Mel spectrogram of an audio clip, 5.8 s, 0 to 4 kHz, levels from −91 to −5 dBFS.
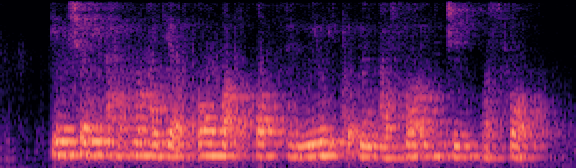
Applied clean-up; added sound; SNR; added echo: neural separator model SepFormer DNS4.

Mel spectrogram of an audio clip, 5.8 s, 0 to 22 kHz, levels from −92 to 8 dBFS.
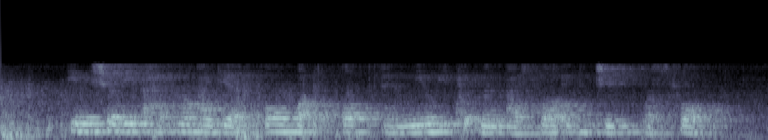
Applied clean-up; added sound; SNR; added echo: none; Thunder; 13 dB; reverberation time 1.0 s.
